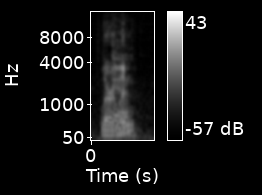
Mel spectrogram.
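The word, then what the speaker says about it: Lurelin: So like on that, there's a little town called, just make sure I say it right, Lurin Village. – Yeah, Lurlin. Yeah, Lurlin.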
